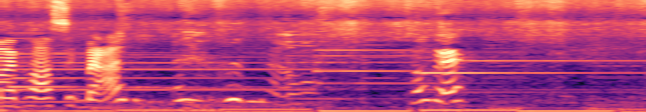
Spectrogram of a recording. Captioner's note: laughs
